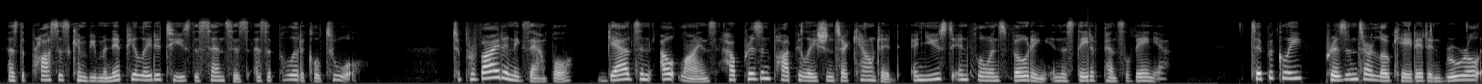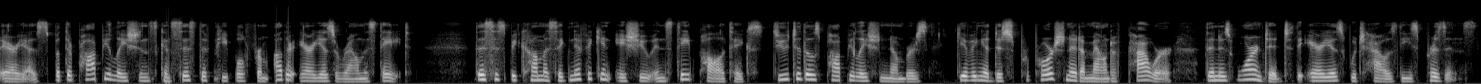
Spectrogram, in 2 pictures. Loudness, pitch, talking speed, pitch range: -21 LUFS, 185 Hz, 170 wpm, 160-220 Hz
